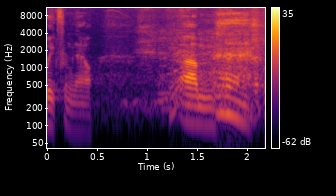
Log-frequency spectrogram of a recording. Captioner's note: chuckling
